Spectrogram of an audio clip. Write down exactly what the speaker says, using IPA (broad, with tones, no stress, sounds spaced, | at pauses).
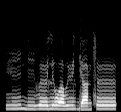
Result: ɣ iː˨˦ ŋ iː˨ v øː˧ lʲ oː˦˨ ɐ̯ β yː˧ lʲ ɡʲ aː˨ ŋ s øː˦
